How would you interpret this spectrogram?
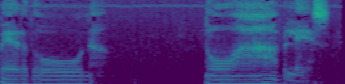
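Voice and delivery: muy lento, más bajo y suave; Espíritu Santo suave. Acted. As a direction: pide silencio con mansedumbre. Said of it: "Y el Espíritu Santo dice". (el Espíritu Santo responde a la carne, lento y suave)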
